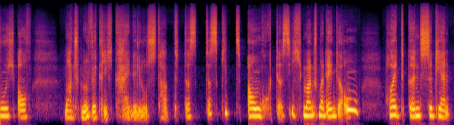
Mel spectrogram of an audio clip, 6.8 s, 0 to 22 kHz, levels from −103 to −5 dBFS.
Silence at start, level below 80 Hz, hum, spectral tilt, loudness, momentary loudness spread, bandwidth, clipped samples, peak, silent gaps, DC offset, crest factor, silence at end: 0 s; -66 dBFS; none; -4.5 dB/octave; -21 LUFS; 11 LU; 17.5 kHz; under 0.1%; -4 dBFS; none; under 0.1%; 16 dB; 0.1 s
